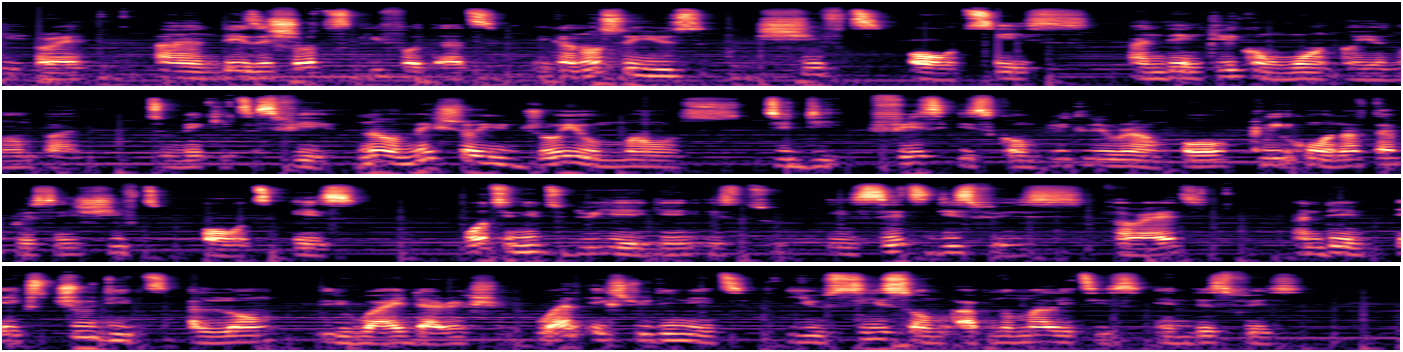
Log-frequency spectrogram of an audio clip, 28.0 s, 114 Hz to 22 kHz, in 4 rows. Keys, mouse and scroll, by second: 5.2 alt+shift+s, 18.5 i, 21.8 e, 25.6-27.9 middle drag.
